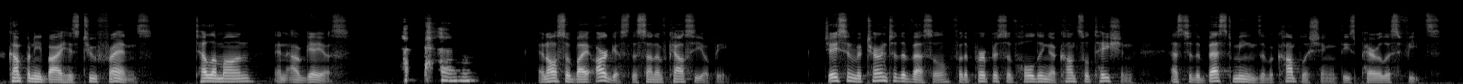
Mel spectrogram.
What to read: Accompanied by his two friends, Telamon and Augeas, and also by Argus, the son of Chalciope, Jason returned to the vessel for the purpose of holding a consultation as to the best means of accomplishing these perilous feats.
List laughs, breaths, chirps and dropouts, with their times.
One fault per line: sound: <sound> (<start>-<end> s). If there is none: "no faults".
sound: throat clearing (4.0-4.8 s)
